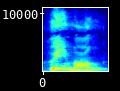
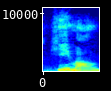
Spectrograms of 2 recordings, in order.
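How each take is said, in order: First: The first vowel is a full 'ui' glide. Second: The first vowel is a plain 'ee' sound. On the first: This is the careful, spelled form. "is supposed to be pronounced as" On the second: This is how people say it in fast speech. "is pronounced as himang because people in Korea talk really fast and the a gets just dropped out"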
